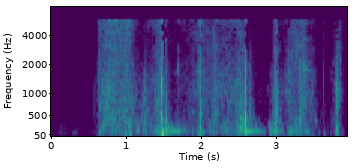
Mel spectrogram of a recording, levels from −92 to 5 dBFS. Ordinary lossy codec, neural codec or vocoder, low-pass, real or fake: MP3, 24 kbps; codec, 16 kHz, 4.8 kbps, FACodec; 7.2 kHz; fake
